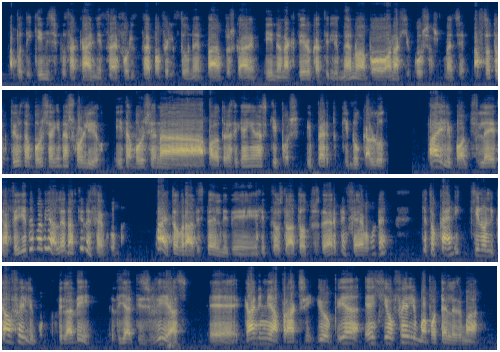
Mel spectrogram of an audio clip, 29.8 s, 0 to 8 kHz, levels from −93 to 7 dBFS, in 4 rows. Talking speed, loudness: 165 wpm, -25 LUFS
